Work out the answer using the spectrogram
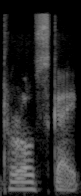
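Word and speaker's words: perovskite: I pronounce it perkite because it's named after Perovski.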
